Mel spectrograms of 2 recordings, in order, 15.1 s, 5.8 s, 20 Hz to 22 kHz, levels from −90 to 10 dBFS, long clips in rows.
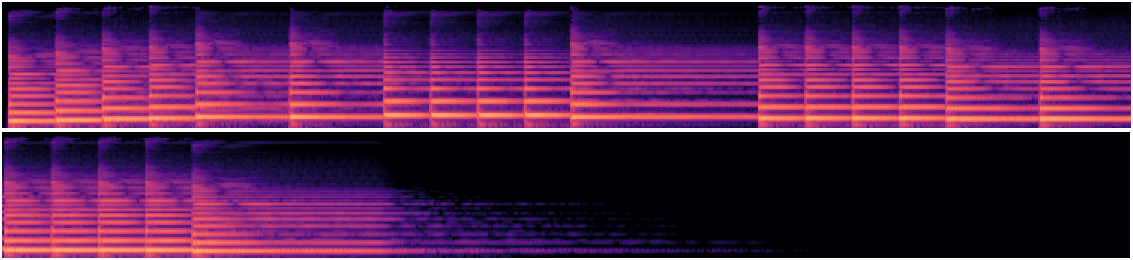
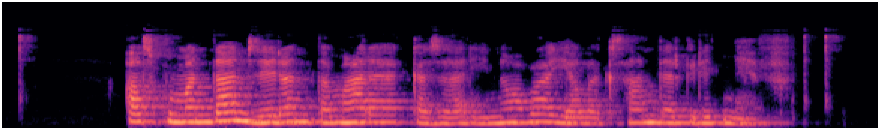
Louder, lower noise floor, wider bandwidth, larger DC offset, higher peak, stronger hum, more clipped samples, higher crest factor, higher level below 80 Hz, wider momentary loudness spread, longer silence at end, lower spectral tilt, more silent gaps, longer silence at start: first, -14 LUFS vs -18 LUFS; first, under -90 dBFS vs -74 dBFS; first, 8.8 kHz vs 7.8 kHz; neither; about the same, 0 dBFS vs -2 dBFS; neither; neither; about the same, 16 dB vs 18 dB; first, -56 dBFS vs -64 dBFS; second, 12 LU vs 15 LU; first, 4.9 s vs 0.3 s; about the same, -5.5 dB/octave vs -5.5 dB/octave; neither; about the same, 0.05 s vs 0.1 s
